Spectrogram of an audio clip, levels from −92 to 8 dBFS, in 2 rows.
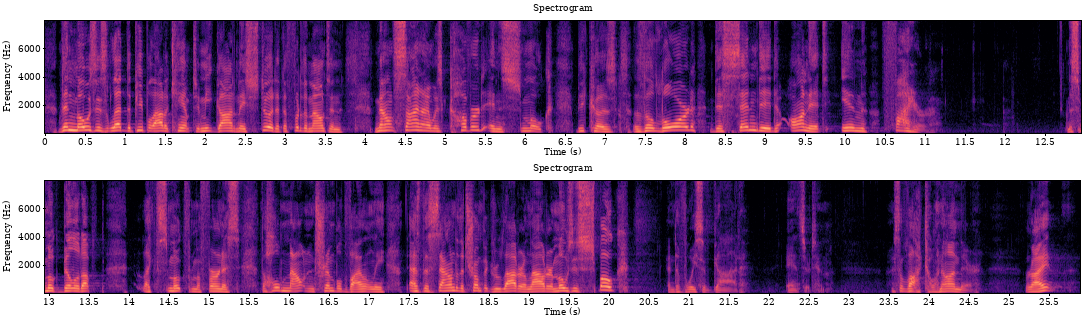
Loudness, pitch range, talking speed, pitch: -21 LUFS, 160-200 Hz, 170 wpm, 180 Hz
